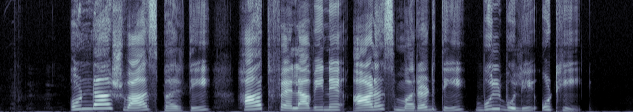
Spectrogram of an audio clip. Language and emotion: Gujarati, neutral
